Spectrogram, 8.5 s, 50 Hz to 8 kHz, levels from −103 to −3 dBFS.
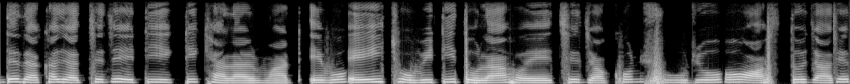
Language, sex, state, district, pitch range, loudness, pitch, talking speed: Bengali, female, West Bengal, Jalpaiguri, 210-250 Hz, -18 LUFS, 230 Hz, 125 wpm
